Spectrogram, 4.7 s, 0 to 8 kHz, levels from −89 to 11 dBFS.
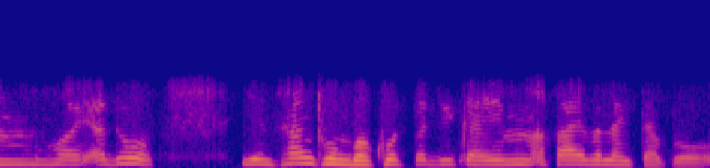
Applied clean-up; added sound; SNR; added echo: none; none; none; none.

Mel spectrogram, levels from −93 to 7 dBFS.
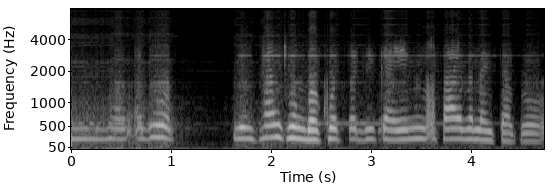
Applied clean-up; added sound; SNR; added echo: neural separator model SepFormer DNS4.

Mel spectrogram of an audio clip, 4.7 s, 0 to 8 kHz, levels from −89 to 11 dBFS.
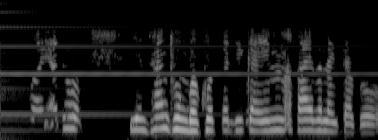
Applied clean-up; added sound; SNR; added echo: classical method spectral subtraction.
